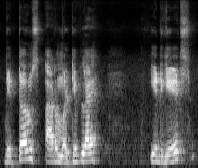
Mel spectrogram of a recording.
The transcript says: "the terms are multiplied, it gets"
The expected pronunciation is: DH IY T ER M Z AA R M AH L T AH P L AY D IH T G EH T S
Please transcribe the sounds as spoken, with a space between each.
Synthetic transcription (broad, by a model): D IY T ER M S AA R M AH L T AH P L AY IH T G EH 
